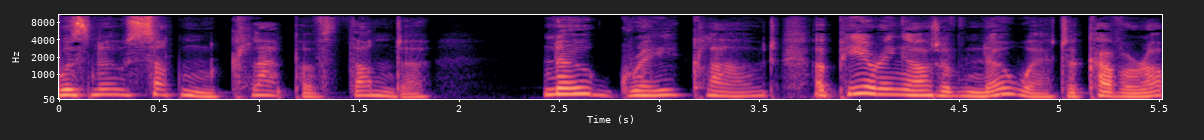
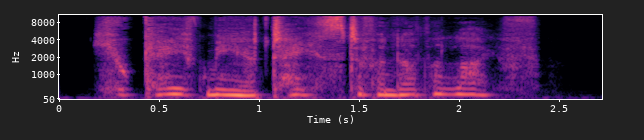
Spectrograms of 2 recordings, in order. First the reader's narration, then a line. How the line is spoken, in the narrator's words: she whispered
